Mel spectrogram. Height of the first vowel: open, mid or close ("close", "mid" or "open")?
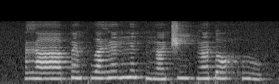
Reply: open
